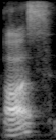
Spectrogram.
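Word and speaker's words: Ås: Non, Alors, on a été bon, dans la ville, c'est dans la ville de Os. Donc, le A, c'est un A qui est très grave, là.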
